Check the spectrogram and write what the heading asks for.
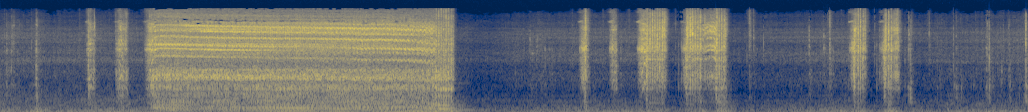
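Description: Cordless drill-driver running steadily for about three seconds, driving a screw to mount a transformer, followed by scattered knocks and clicks from handling the tool and parts, over a steady low rumble.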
